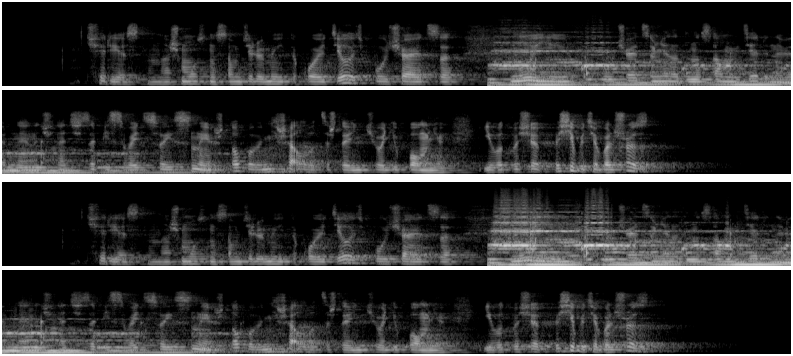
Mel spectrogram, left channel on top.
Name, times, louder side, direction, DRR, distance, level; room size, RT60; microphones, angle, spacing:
voice 1, 0.9-14.4, left 1 dB, 25° left, 8 dB, 0.8 m, -30 dB
sound 1, 4.9-10.1, right 7 dB, 60° right, 0.5 m, -23 dB
11.0 x 11.0 x 9.3 m, 1.4 s
head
